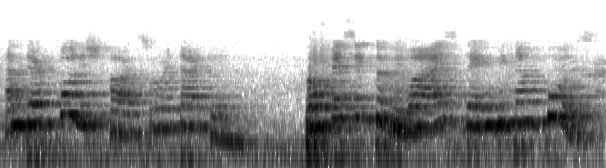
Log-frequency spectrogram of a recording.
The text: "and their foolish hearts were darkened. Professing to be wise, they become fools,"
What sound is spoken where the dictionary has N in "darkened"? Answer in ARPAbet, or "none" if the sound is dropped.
none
